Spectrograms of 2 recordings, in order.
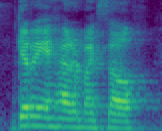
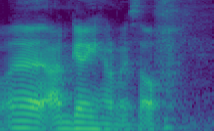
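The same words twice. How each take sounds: First: Laughing at herself. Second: Said in the usual way. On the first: Real, not acted. Painter catching herself mid-lesson, laughing louder. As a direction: repeat it louder through a laugh.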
